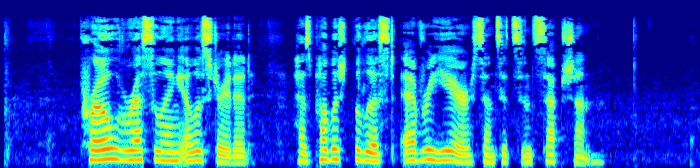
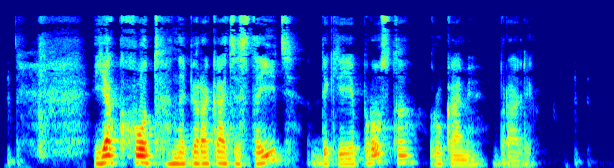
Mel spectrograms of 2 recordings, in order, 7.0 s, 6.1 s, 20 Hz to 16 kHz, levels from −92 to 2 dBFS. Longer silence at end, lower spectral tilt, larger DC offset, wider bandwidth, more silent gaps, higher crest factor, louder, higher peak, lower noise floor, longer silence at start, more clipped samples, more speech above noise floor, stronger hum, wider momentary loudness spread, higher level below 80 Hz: first, 1 s vs 0.85 s; second, -3 dB/octave vs -6.5 dB/octave; neither; about the same, 11.5 kHz vs 11.5 kHz; neither; about the same, 20 dB vs 22 dB; second, -24 LUFS vs -21 LUFS; second, -8 dBFS vs 0 dBFS; first, -69 dBFS vs -64 dBFS; first, 0.8 s vs 0.35 s; neither; about the same, 44 dB vs 42 dB; neither; second, 12 LU vs 21 LU; second, -70 dBFS vs -58 dBFS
